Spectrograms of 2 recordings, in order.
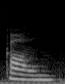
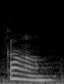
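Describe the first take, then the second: First: Calm with the L sounded; wrong pronunciation demo. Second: Calm with the L silent; correct silent-letter pronunciation. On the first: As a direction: say "calm" voicing the l before the m. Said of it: "Not calm". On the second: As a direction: say "Calm" as a long vowel straight into m. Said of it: "L is silent". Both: Shown as a demonstration.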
